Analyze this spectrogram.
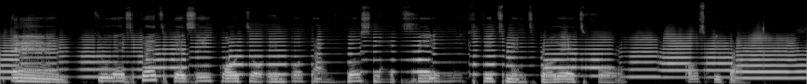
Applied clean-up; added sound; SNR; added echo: neural mask model RNNoise.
